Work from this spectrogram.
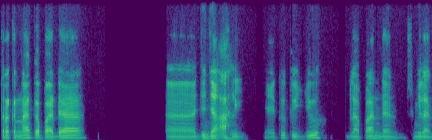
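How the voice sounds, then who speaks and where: A man speaks in a dark, mellow tone with ordinary pitch variation. The sound is dry with no echo, over a quiet background. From Indonesia. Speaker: presenter and platform CEO; presenter. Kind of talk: presentation to an audience. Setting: hybrid event with Zoom participants. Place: hall. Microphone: handheld.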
